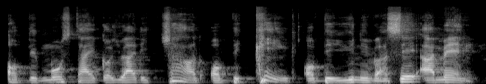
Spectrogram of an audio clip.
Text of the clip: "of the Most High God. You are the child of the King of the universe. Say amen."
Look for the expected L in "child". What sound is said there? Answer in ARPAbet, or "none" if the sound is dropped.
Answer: L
